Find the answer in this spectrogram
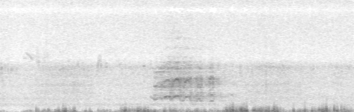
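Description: A harnessed pony whinnying once, briefly, about halfway through, over a continuous low rumble.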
